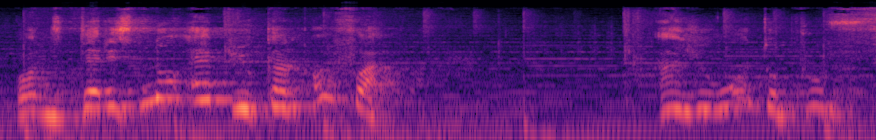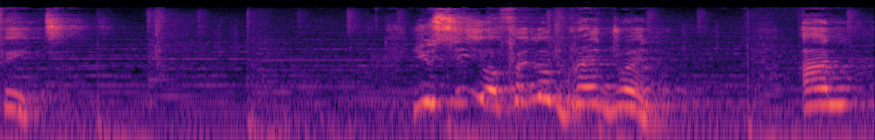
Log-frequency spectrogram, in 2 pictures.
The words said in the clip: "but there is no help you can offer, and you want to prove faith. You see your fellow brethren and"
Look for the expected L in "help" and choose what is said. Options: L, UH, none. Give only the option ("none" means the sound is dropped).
none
